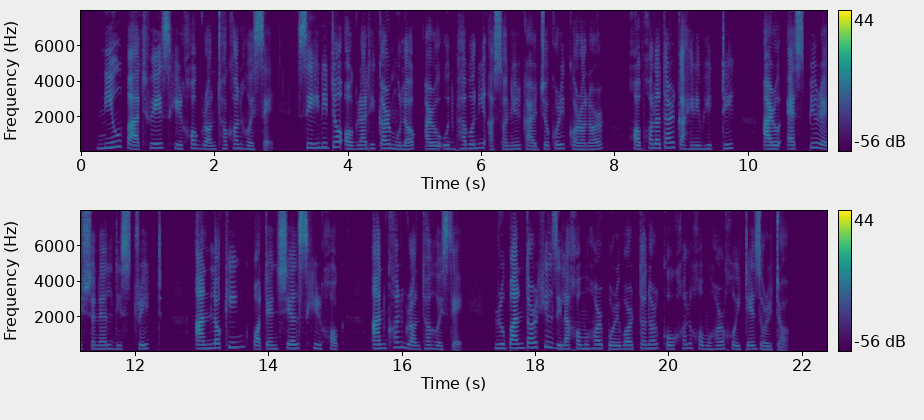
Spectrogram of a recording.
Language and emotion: Assamese, neutral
